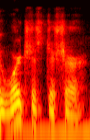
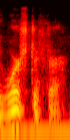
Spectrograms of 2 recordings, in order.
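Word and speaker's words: Worcestershire: I'm the only in the world that know how to say Worchesterershure like the right way. And that's not how you supposed to say it. It's actually Worstershure.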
